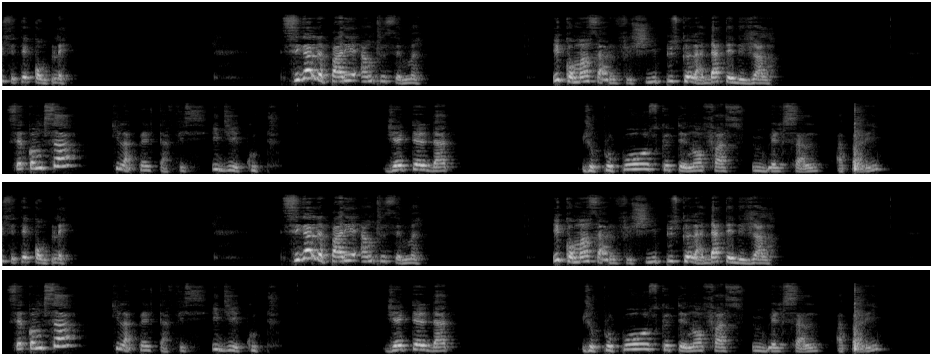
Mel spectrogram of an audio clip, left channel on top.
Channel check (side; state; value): both; identical; correlation 1.00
